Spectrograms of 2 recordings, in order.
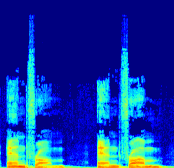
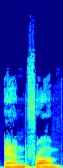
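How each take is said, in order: First: "and from" with a rising lilt; "and from," ending upward each time. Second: "and from" settling down to a fall; falling announcer "and from". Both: Shown as a demonstration. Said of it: "when I use the force to say".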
